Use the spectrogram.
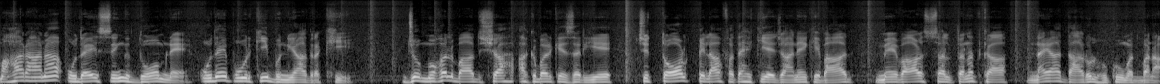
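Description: Gain pumping runs throughout this speech recording: the room noise, sitting about 32 dB below the speech, swells in each pause and ducks by around ten decibels under every loud syllable, likely from excessive input gain driving a fast limiter.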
